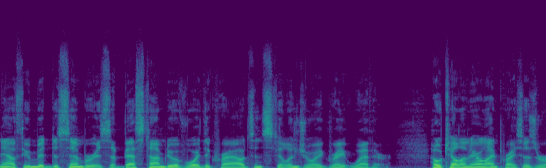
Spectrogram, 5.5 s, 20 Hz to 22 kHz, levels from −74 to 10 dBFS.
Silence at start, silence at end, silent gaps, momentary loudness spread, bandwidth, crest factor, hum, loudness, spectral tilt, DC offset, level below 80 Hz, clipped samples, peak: 0 s; 0 s; none; 6 LU; 15.5 kHz; 16 dB; none; -19 LUFS; -6.5 dB/octave; under 0.1%; -46 dBFS; under 0.1%; -2 dBFS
